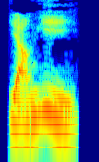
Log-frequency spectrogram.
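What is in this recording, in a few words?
"洋溢", Mandarin Chinese; chinese flashcards; hsk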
